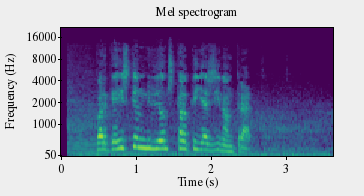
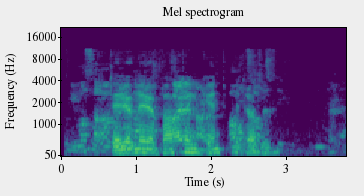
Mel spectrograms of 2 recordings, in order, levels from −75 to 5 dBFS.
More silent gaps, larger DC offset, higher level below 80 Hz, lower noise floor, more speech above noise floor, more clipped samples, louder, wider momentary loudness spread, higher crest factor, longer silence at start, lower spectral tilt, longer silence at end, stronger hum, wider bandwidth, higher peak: neither; neither; first, -38 dBFS vs -46 dBFS; second, -37 dBFS vs -44 dBFS; second, 20 dB vs 24 dB; neither; about the same, -18 LUFS vs -20 LUFS; first, 23 LU vs 16 LU; about the same, 18 dB vs 20 dB; about the same, 0.05 s vs 0.05 s; about the same, -5 dB/octave vs -5.5 dB/octave; about the same, 0.05 s vs 0 s; neither; first, 14 kHz vs 11.5 kHz; about the same, -2 dBFS vs -2 dBFS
